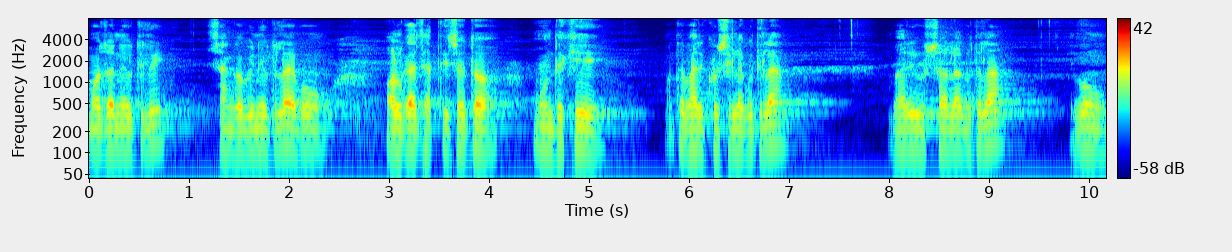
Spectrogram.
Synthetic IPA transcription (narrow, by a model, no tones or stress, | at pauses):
mɔd͡ʒanewt̪ʰili | saŋɡɔbinewt̪ʰilaebɔŋ | ɔlɡad͡ʒat̪isɔɦit̪ɔ | mũd̪ekʰi | mot̪ebʱaɾikʰusilaɡut̪ʰila | bʱaɾiut̪sɔlaɡut̪ʰila | ebɔŋ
